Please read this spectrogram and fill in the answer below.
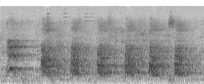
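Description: A dog barking repeatedly, about seven loud barks at roughly two a second.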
